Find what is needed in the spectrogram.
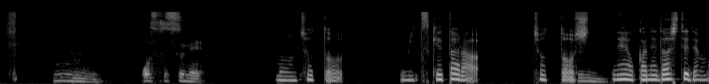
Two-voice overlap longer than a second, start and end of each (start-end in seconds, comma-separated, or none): none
